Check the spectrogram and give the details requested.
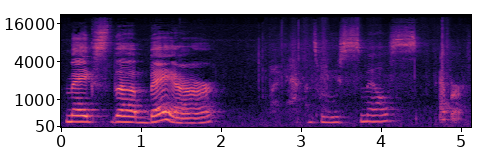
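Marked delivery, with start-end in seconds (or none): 2.6-5.0 whispering. Real, not acted. Aside question to child.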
